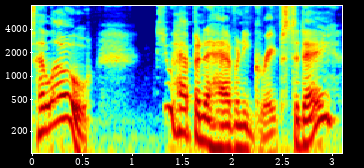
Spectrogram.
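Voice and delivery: high, chirpy duck greeting. Acted. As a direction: play the cheeky duck. Duck third day.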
